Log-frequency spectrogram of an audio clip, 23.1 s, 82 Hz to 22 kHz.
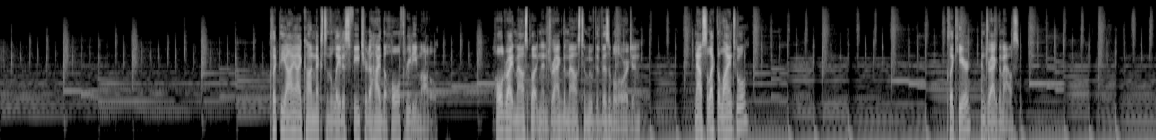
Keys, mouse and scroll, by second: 1.5 click, 7.8 click, 10.2-11.2 right drag, 15.9 click, 20.8 click.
